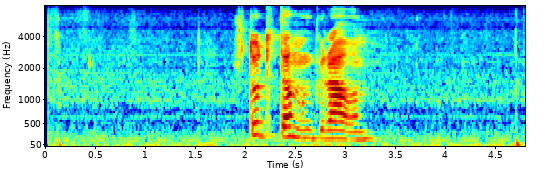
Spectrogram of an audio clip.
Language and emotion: Russian, neutral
